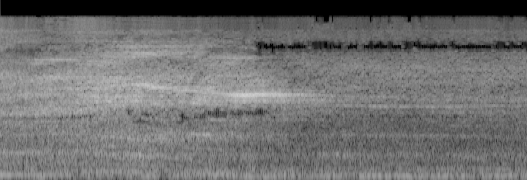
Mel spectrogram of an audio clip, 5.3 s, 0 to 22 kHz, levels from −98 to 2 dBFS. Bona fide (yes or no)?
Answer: no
